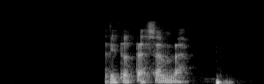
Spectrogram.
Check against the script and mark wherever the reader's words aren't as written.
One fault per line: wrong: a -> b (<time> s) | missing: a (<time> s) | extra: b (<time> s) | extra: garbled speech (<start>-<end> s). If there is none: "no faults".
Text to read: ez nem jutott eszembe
missing: nem (1.1 s)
